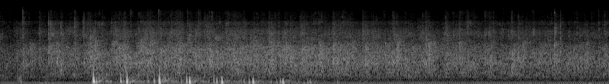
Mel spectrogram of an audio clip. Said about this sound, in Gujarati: આપણે બધા ઊભા થઈ અને 3 તાળીથી ગિરીશભાઈ સાહેબને માન આપીશું આપણે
